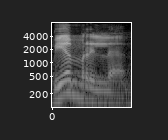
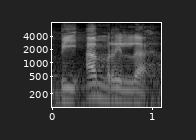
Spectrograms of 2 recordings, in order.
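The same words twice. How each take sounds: First: The hamzah is dropped and the sounds run together. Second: The hamzah is sounded with a clear glottal catch. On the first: The speaker calls it wrong. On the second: The speaker calls it right.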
